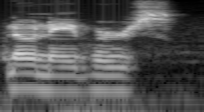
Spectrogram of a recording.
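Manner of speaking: ordinary talk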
